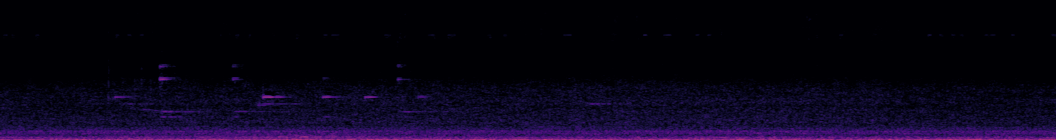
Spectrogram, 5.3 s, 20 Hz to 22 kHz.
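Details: Portable Chinese diesel heater in an overland case, after shutdown with hot air still about 130 degrees: pump stopped, only a soft, steady, even fan whoosh as it runs its cooldown procedure; normal fan cooldown.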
